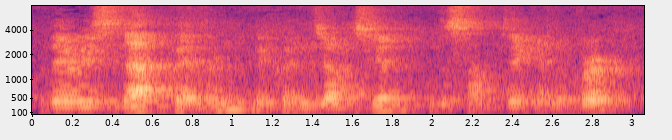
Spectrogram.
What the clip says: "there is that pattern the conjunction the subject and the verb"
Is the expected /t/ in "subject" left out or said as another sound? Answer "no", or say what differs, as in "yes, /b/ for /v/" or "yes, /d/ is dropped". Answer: yes, /t/ is dropped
